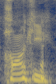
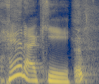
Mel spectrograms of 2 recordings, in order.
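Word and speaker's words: Hankki: Honky. Sounds so I am. great. Sounds Love like it. that. Yeah. Here I am in my head, just like phonetically going. It's like Hanaki.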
